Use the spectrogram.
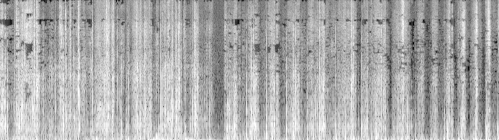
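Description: A single pink low-top leather sneaker with a gum rubber sole and a price tag attached is held up in one hand while long pink nails scratch its perforated leather upper and toe. Dense, rapid dry scratching and scraping runs throughout, with brief crisp clicks and a low rumble underneath.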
